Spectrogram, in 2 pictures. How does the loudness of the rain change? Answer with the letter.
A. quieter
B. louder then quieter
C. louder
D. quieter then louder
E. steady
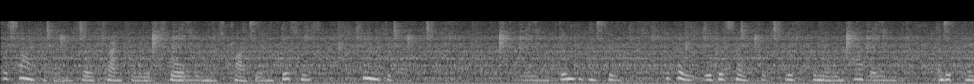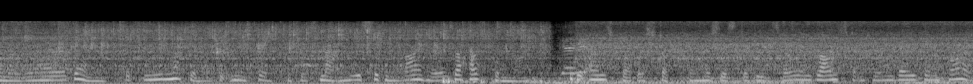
E.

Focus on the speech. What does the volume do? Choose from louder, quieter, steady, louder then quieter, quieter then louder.
steady.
